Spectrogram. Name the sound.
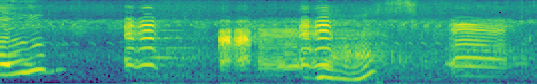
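parrots squawking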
